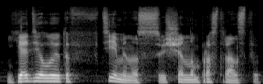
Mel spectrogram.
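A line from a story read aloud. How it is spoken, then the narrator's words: Mumbling. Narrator (Russian): промямлил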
